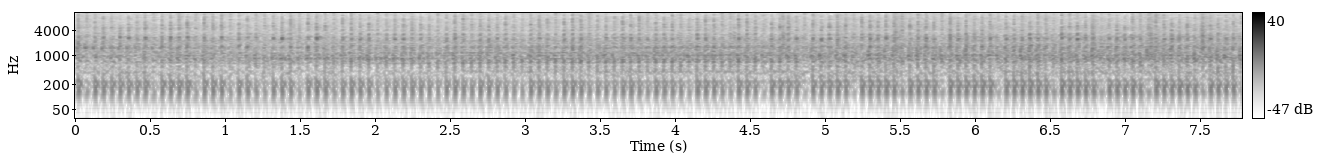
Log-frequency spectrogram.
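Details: Original 1963 Cub Cadet single-cylinder on its first drive after clutch work, stack fitted: evenly spaced thumps at a constant idle with no misses or knocks; normal running.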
